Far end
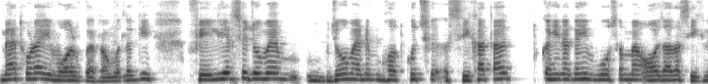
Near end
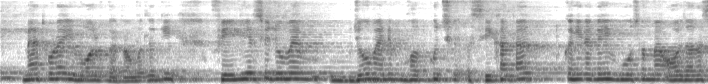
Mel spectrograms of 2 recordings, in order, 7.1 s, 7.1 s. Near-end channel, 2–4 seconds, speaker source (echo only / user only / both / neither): echo only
